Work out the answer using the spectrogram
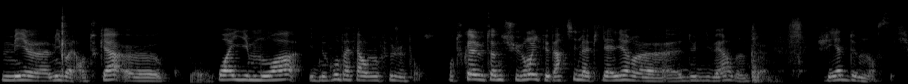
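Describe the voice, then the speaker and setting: A woman's voice: medium pitch, a little fast, slight background noise. Chatty young French woman, book vlogger. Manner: chatty, lots of fillers and restarts. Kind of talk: casual chat.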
